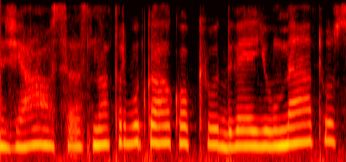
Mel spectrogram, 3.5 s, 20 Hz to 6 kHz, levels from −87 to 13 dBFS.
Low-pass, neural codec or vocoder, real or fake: 5.4 kHz; codec, 16 kHz, 4 kbps, FreqCodec, larger model; fake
